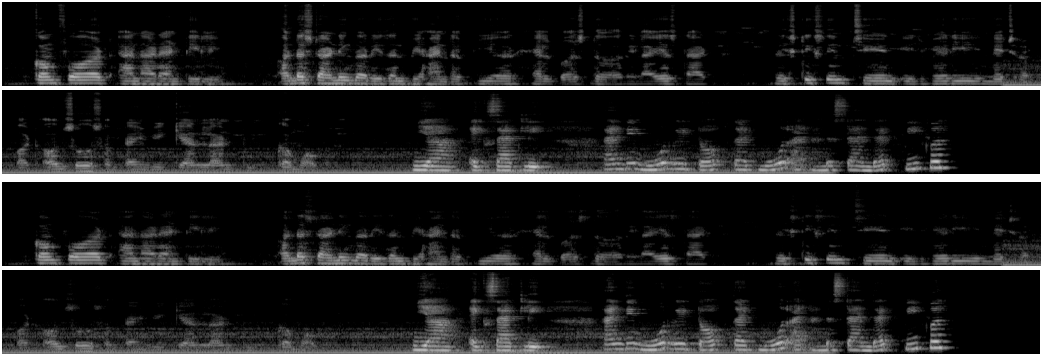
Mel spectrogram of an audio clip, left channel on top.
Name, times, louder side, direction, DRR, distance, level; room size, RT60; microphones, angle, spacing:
voice 1, 0.3-2.2 2.8-7.0 7.7-13.6, left 3 dB, 70° left, 1.2 m, -36 dB
sound 1, 10.0-18.7, equal, 20° right, 0.7 m, -39 dB
voice 2, 14.5-19.8, right 1 dB, 40° right, 1.0 m, -27 dB
10.0 x 7.3 x 3.3 m
head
